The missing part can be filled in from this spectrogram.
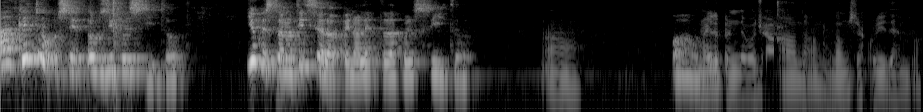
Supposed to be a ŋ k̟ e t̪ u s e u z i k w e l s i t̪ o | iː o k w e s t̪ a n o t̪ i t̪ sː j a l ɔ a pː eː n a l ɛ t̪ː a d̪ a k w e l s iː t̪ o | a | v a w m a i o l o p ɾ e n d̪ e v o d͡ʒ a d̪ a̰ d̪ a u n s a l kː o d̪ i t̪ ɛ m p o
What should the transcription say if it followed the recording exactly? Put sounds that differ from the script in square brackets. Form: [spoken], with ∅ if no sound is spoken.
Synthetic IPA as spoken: a ŋ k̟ e t̪ u s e u z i k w e l s [iː] t̪ o | iː o k w e s t̪ a n o t̪ i t̪ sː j a l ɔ a pː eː n a l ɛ t̪ː a d̪ a k w e l s iː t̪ o | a | [w] a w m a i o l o p ɾ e n d̪ e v o d͡ʒ a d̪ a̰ d̪ a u n s a [∅] kː o d̪ i t̪ ɛ m p o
